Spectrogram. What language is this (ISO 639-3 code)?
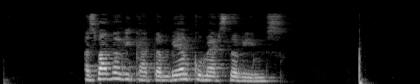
cat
